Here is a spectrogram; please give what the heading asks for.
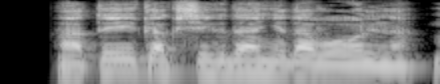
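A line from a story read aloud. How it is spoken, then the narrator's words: Gloomy remark. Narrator (Russian): мрачно заметил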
